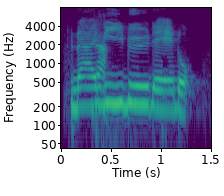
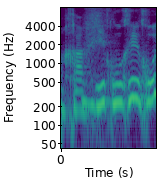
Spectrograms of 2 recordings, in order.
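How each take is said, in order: First: The consonant is between an R and an L. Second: The consonant is a throaty French R. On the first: The speaker calls it right. "c'est pas un R, c'est pas un L. C'est entre les deux" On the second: The speaker calls it wrong. "le prononcer comme un R, parce que vraiment les Japonais ils comprennent pas"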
